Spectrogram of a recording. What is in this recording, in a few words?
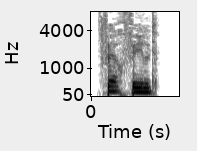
"verfehlt", German; adjectives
